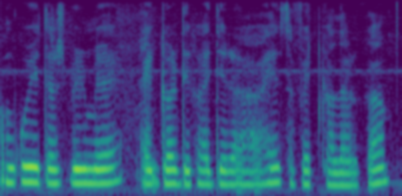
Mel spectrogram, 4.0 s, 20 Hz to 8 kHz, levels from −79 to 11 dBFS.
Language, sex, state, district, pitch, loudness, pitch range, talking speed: Hindi, female, Arunachal Pradesh, Longding, 210 Hz, -15 LUFS, 200-225 Hz, 195 wpm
